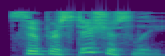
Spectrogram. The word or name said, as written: superstitiously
